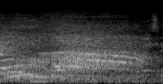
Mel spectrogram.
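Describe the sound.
Audience cheering and shouting for a chirigota group at a carnival contest semifinal, a dense, steady roar of many voices that fills the whole moment and eases slightly at the end.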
